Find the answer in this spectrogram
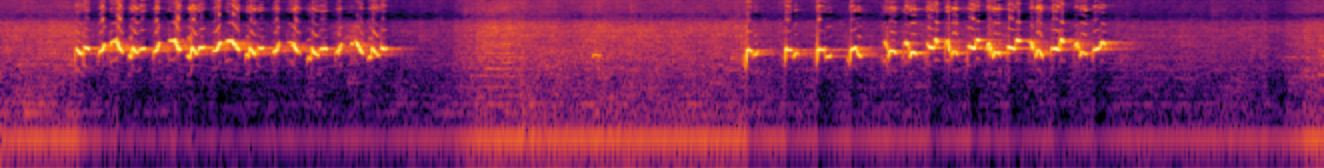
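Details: Sooty-headed bulbul, rapid 'ropelan' song used as a lure to get reluctant bulbuls singing: two long, fast runs of bright bubbling notes, each lasting about two seconds, separated by a quieter pause with faint background noise.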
